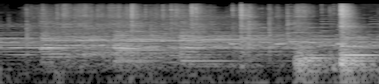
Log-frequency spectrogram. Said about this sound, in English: I manage to pry open the doors, and a wall of chemical barrels stare back at me.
